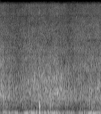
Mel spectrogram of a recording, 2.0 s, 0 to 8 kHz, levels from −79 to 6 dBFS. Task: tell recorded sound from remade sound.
remade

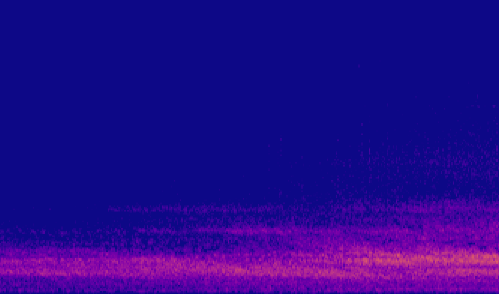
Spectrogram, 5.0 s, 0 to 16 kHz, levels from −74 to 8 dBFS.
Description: recorded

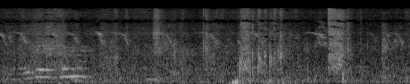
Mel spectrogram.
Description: remade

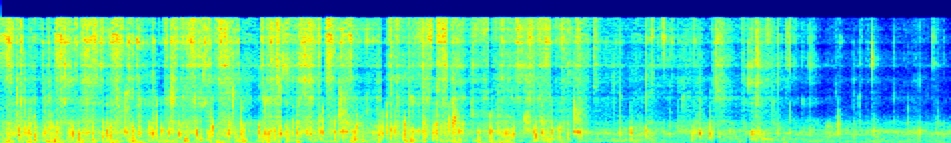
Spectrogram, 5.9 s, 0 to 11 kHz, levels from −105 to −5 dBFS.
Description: remade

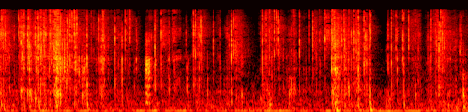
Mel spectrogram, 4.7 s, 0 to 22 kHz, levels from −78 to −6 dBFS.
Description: remade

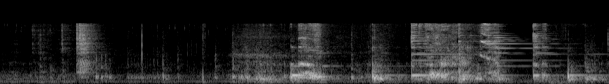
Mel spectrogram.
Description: recorded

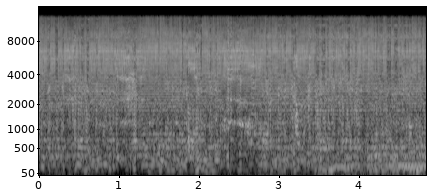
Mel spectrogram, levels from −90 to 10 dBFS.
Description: remade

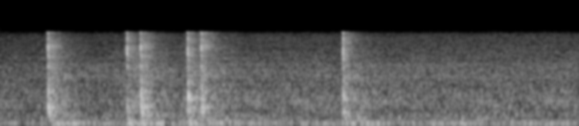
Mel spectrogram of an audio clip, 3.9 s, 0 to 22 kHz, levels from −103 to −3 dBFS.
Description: recorded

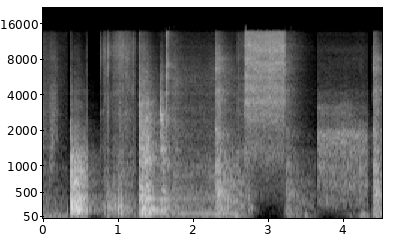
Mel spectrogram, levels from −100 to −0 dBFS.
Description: remade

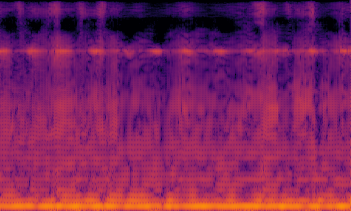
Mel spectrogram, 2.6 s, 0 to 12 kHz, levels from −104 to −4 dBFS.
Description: remade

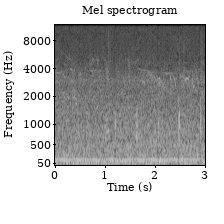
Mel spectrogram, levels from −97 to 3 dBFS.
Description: recorded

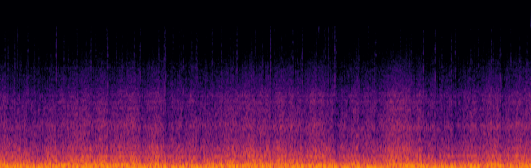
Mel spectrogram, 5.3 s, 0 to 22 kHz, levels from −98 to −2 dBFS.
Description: recorded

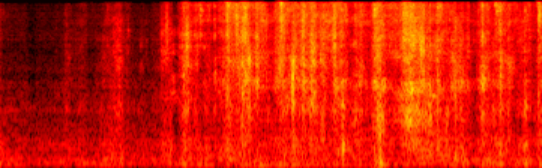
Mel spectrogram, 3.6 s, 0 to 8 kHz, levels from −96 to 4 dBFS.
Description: remade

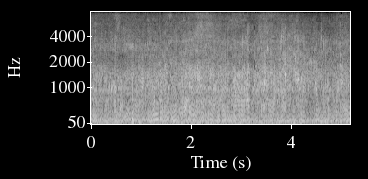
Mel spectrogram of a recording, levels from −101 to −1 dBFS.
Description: remade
